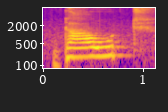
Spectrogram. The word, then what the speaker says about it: doubt: is used before t there are a few words in which the b is silent before the letter t these words are date date it's not debt debt doubt subtle subtle it's not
